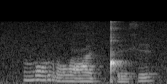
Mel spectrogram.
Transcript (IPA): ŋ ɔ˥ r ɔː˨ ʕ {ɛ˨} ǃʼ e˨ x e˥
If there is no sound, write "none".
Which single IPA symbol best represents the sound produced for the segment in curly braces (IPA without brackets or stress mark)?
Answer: ɛ˨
